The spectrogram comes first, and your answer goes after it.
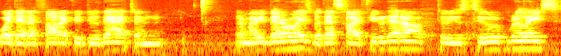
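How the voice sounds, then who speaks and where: Over light background noise, a man speaks with a bright, sharp tone and fairly even intonation. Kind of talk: casual tour explanation. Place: office. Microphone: camera far.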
